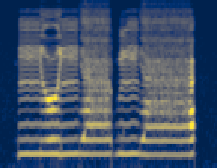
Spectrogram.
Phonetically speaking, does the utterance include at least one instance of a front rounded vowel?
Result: no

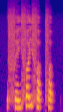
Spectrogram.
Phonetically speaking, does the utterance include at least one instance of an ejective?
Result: no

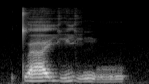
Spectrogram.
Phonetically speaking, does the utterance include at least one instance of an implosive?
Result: no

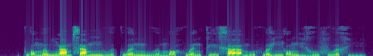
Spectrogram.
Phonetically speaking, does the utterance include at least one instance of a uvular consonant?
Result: no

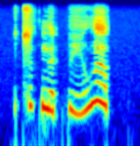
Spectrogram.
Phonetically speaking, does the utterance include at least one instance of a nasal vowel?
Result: no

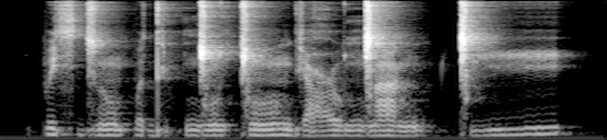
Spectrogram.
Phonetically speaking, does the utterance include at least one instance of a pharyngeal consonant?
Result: yes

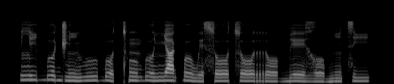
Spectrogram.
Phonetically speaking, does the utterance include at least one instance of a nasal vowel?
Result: yes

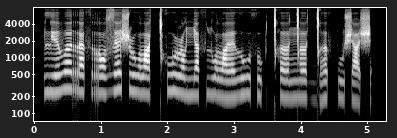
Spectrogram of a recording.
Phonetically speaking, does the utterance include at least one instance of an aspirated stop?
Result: yes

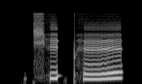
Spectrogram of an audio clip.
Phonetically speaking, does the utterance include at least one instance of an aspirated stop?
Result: yes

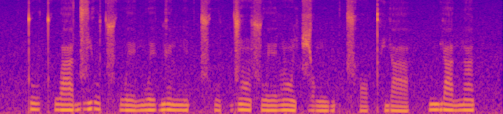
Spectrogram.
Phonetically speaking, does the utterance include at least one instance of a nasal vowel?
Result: yes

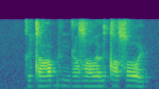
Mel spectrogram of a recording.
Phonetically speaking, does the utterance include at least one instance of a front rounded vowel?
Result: yes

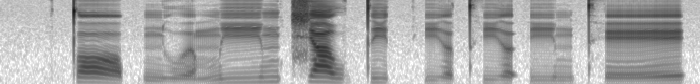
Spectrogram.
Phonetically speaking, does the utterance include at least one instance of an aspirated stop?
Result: yes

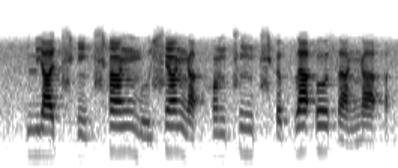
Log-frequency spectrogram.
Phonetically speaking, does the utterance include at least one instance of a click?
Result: no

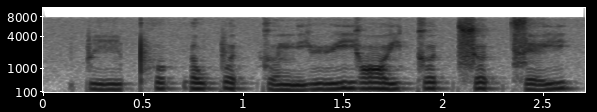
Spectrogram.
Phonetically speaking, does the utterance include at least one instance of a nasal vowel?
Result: no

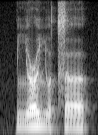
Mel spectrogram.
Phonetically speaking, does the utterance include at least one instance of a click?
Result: no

